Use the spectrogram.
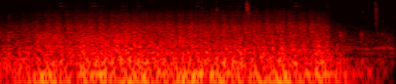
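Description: Artillery fire in the Steel Division II war game roars as a dense, continuous rumbling barrage of overlapping blasts that holds loud for over two seconds, then fades abruptly.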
